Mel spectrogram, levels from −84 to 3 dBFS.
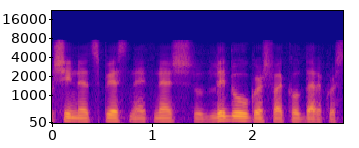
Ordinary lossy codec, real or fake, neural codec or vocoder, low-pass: Opus, 64 kbps; fake; codec, 16 kHz, 0.2 kbps, FocalCodec; 7.2 kHz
